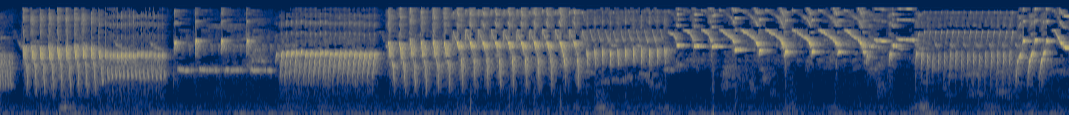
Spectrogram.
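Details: Canary giving a long varied song, used as a tutor for other canaries: alternating fast buzzy rattles, a steady low whistle, pulsed trills at several pitches and a run of crisp slurred chirps, with little pause.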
